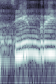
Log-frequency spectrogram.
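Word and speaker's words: scenery: द सीनरी outside इसे सीनरी पढ़ेंगे और कुछ सी का उच्चारण नहीं करना है।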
